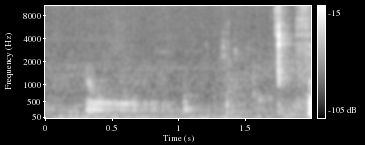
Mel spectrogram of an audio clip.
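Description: Near silence: room tone while a man sips soda from a glass, with a faint short mouth sound about a third of a second in and a small click just before the end.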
